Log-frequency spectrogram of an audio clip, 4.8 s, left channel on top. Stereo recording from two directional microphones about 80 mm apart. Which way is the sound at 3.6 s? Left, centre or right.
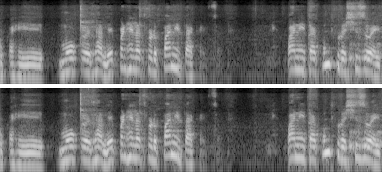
Right.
